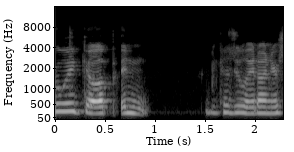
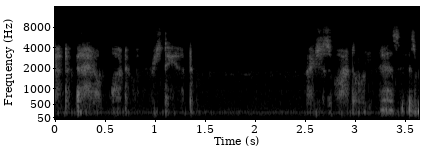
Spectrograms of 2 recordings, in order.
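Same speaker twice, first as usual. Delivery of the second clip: whispering; 5 semitones higher, 24 dB quieter, faster than usual. Real, not acted. Whispered aside about drawing.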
